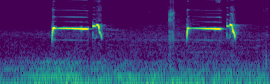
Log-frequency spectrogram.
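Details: Lure call of a red-headed prinia used to draw quick replies from other prinias: two steady high whistles, each about half a second long and finished with a brief rising-falling flick, separated by a soft click.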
